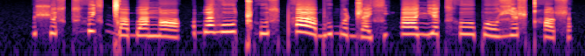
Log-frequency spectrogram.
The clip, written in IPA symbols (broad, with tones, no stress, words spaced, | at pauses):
ʃɵ˨st͡sʰɵ˦sʲɡ͡ǀa˨b a˨ŋɑ˨ | ba˦voː˦ǁʰu˨˦s pʰaː˦˨bu˦bo˨ɖ͡ʐæ˨sʲ | aː˨nʲa˦˨ t͡sʰoː˦poː˨ ʑe˦ʂqʰa˨ʂ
